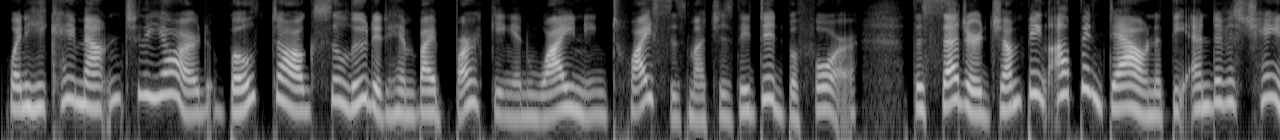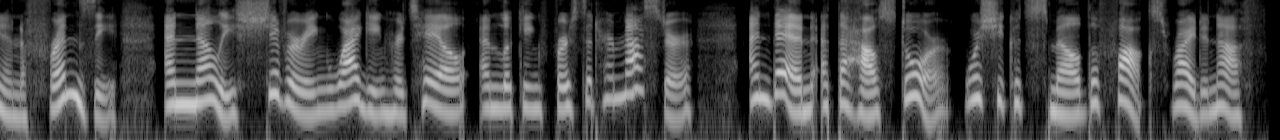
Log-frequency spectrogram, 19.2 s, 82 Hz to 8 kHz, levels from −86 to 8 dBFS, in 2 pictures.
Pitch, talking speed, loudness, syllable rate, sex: 240 Hz, 195 wpm, -22 LUFS, 4.8 syllables/s, female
